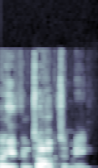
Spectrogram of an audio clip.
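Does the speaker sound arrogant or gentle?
arrogant. The tone sounds arrogant and condescending. The speaker seems to be doing the listener a favor. The speaker calls it wrong. "That almost sounds like kind of arrogant in a way"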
